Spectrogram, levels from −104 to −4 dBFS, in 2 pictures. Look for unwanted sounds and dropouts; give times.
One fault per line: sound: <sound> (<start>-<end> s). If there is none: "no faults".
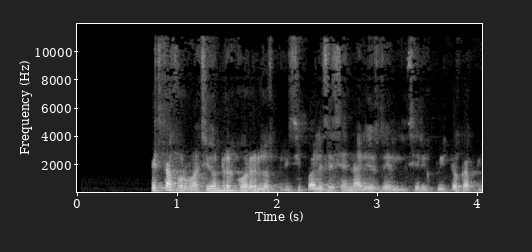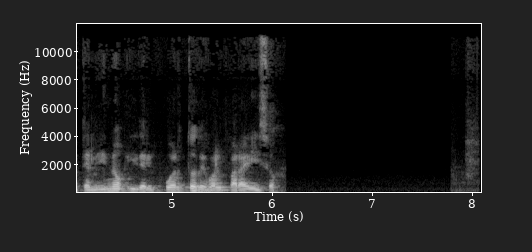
no faults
